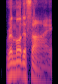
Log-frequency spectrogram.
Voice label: "remodify", British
